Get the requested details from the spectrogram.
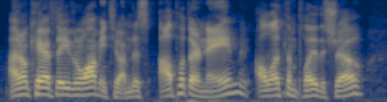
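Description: On a very clean recording with a silent background, a man with an American accent talks at a medium pitch and a fairly quick pace, with an animated tone, lively intonation and vocal fry. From Rochester, New York. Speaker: podcast co-host. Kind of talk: casual chat.

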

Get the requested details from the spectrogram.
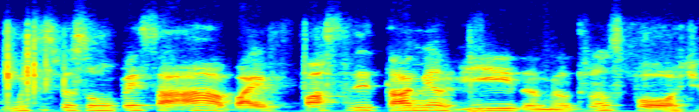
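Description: Using a plain, everyday voice, a man speaks at a fairly high pitch with ordinary pitch variation. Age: young. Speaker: student podcast host. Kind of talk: interview.

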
